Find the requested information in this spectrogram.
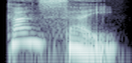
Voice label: "kansai", Japanese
